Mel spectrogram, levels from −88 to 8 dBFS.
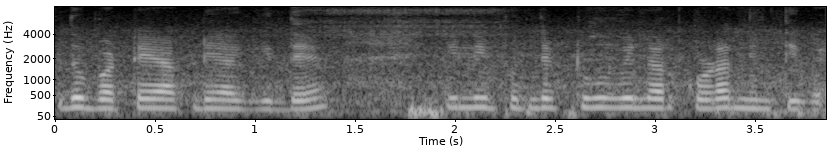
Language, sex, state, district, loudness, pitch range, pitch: Kannada, female, Karnataka, Mysore, -23 LUFS, 190-215 Hz, 200 Hz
